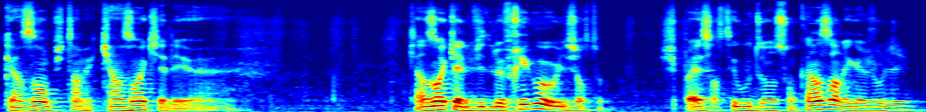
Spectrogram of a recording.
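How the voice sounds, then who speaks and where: A man's voice: mid-range voice, fairly even intonation, quick pace, creaky, a little mellow, a little hiss or hum. A man with a French accent streaming casually, crude and joking, mixing in English and Spanish. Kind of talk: casual live-stream chat.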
